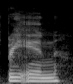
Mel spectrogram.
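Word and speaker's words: Brienne: pronounced his name right is it BR Brien Brien Brien Brien of of tarf yeah it's Brien is it is it really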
